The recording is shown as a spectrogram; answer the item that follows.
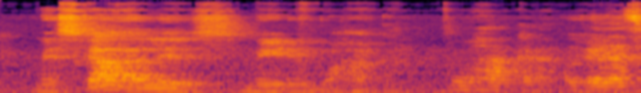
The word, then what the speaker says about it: Oaxaca: stuff the authentic Mezcal is made in Oaxaca Oaxaca okay that's how you say it yeah sorry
